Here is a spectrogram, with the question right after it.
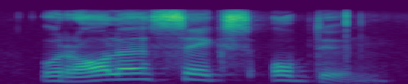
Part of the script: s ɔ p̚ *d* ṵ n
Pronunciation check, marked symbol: correct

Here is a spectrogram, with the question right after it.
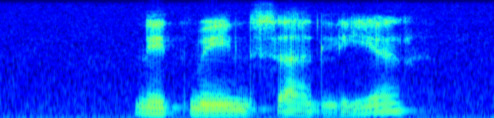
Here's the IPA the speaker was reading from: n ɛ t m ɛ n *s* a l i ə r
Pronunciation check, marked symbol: correct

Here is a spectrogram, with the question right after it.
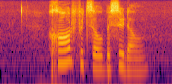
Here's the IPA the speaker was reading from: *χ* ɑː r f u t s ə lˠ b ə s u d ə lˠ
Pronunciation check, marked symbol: correct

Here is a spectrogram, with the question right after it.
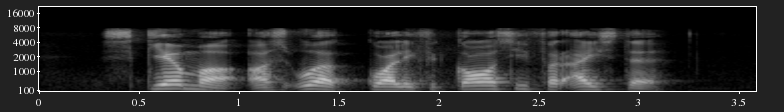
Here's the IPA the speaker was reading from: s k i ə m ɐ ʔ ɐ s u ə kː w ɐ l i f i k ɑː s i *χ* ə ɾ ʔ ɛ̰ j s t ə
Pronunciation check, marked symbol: incorrect: f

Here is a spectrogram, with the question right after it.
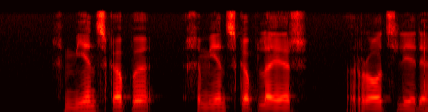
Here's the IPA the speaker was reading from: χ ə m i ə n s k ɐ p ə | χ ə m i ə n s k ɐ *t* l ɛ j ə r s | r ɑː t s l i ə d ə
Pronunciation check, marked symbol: incorrect: p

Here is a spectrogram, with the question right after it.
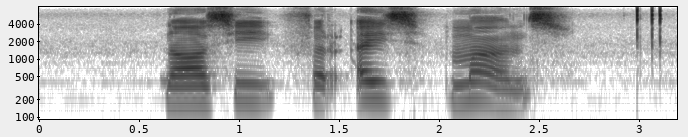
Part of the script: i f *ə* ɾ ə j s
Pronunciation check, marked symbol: correct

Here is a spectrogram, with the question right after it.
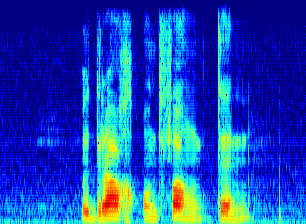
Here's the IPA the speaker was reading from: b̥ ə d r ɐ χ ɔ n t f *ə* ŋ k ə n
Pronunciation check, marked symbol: incorrect: ɐ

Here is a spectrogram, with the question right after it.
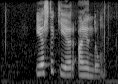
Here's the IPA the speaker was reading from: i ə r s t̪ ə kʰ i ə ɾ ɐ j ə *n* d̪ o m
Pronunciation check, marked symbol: correct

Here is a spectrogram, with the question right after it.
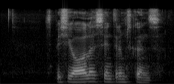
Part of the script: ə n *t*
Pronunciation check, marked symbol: incorrect: s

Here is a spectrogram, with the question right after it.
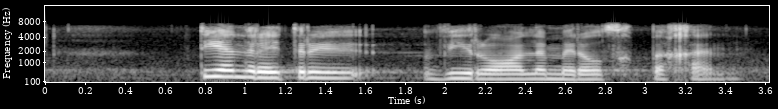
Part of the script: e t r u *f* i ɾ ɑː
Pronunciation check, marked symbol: incorrect: v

